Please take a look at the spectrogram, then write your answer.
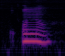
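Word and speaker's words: uno: कैसे करेंगे उ करेंगे य का उच्चारण उ करेंगे और इसको एक कहते हैं हिंदी में हम कहेंगे एक इटालियन में कहेंगे उनो यू एन उन्नो ठीक है दो को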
